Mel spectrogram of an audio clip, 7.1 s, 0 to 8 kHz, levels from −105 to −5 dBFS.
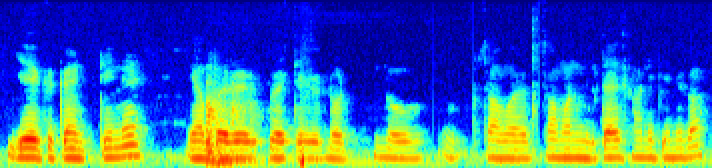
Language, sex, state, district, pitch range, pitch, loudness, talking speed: Marwari, male, Rajasthan, Nagaur, 115-130 Hz, 125 Hz, -27 LUFS, 110 wpm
